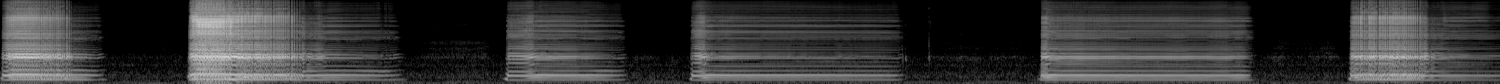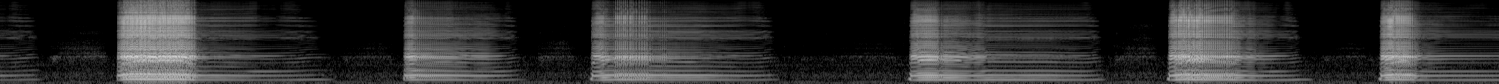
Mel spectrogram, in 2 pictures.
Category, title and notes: Sound effects > Objects / House appliances
A fart whistle or a low pitched party horn.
